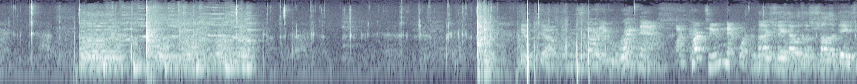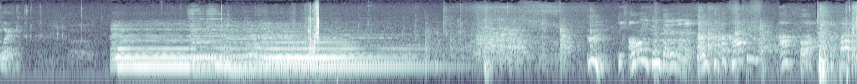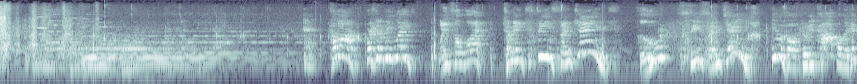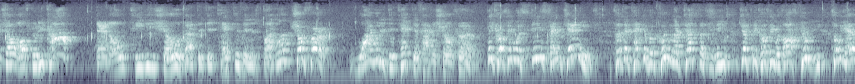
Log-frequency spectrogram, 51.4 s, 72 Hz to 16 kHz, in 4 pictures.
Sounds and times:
Chewing, mastication: 0.0 - 1.2, 3.4 - 7.2, 11.1 - 14.5, 28.9 - 31.3, 39.6 - 44.0.

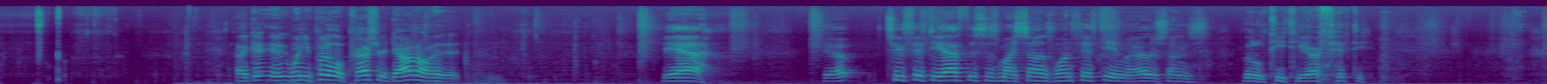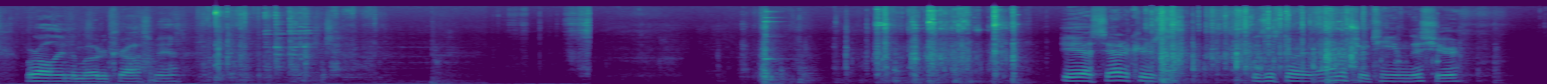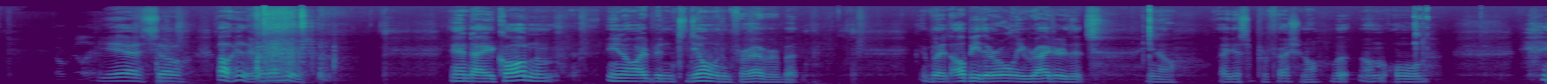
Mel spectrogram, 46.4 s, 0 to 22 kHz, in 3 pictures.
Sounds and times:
Inside, small room: 0.0 - 46.4
Speech: 2.4 - 5.1, 6.6 - 7.2, 8.2 - 13.7, 15.7 - 17.3, 26.1 - 27.3, 27.9 - 30.2, 31.5 - 34.1, 35.4 - 39.0, 40.2 - 45.3.

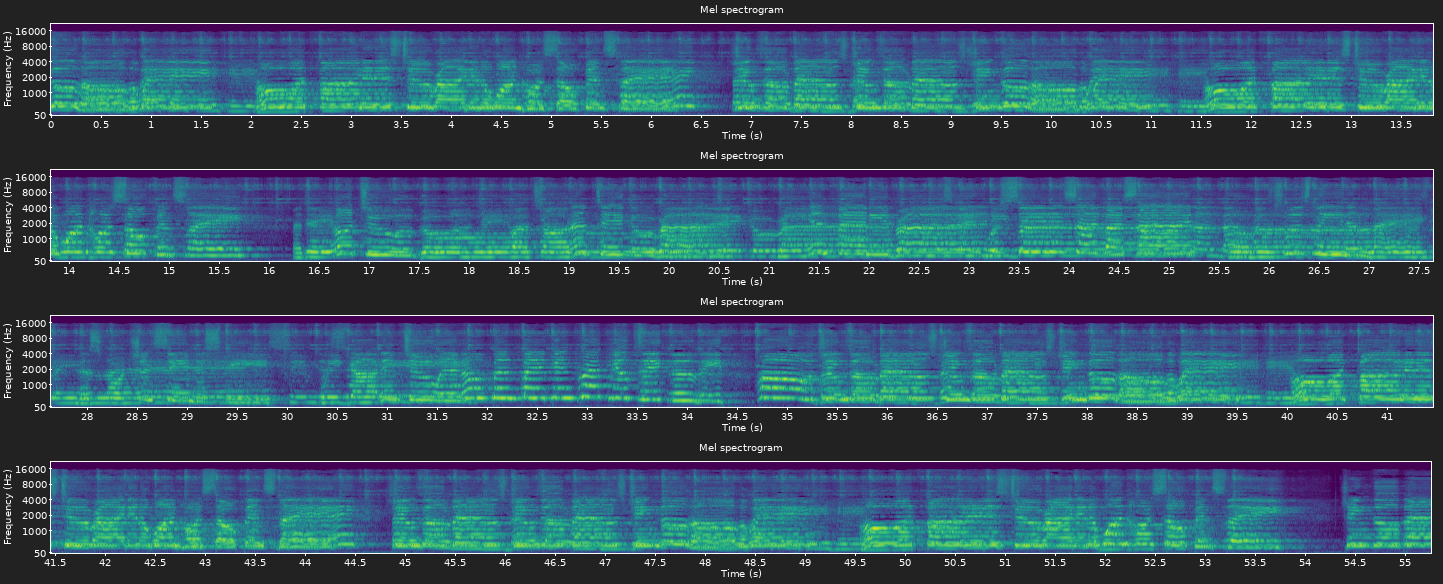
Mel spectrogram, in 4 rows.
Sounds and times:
Jingle, tinkle: 0.0 - 55.2.

